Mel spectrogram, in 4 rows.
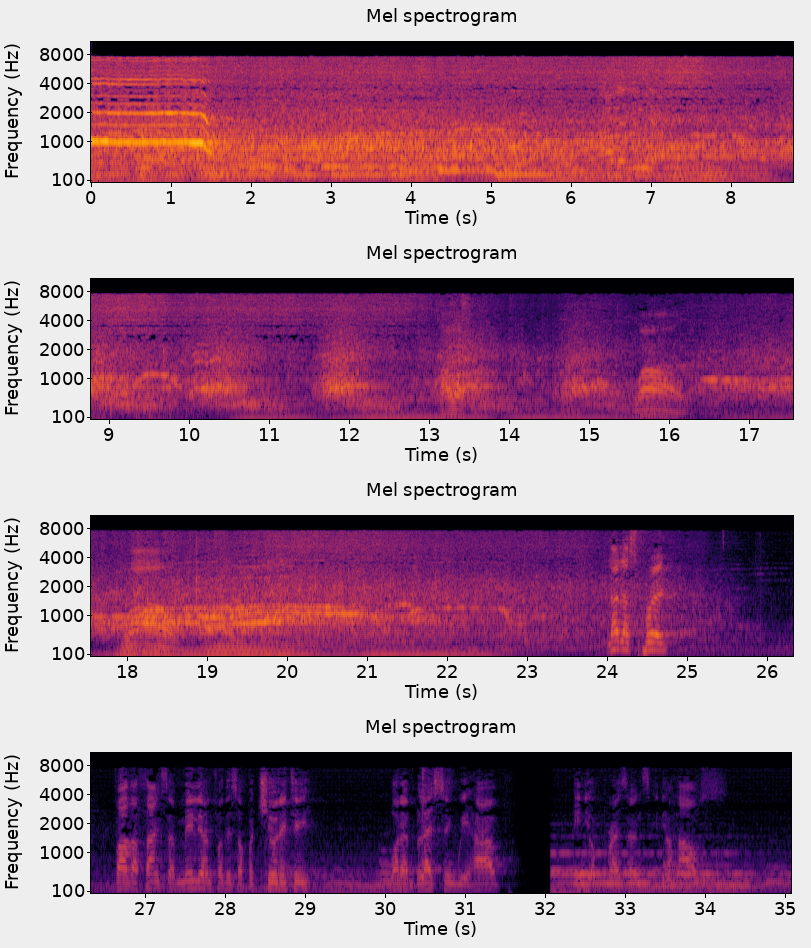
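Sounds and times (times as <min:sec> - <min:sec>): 
rising whoops: 0:00.0 - 0:15.2, 0:16.2 - 0:23.8
congregation cheering and shouting to welcome the pastor: 0:00.0 - 0:25.7
speech: 0:24.1 - 0:24.8, 0:27.1 - 0:29.2, 0:30.1 - 0:34.3.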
